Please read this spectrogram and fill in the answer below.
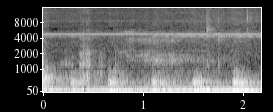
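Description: Quiet handling sounds: a wooden board set down in a metal tray of water and lifted out again, with a few faint knocks over a low steady hum.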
